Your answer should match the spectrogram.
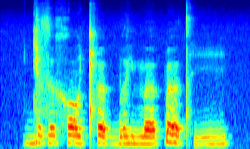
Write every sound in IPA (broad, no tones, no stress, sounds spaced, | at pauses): ɟ ə z ə x ɔ cʰ œ ɡ͡b ə j m œ k͡p œ t̪ʰ i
